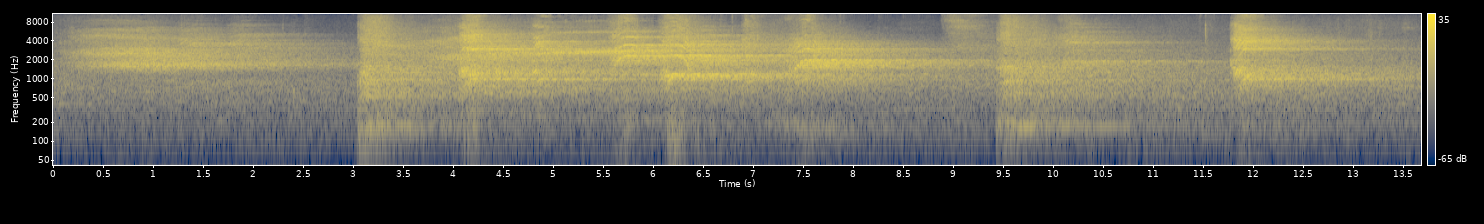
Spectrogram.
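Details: Belugas Mirai and Niko during training at Port of Nagoya Public Aquarium, February 2021: loud overlapping tonal squeals and steady whistles, several abrupt new bursts every second or two, with a faint low snort-like pulse under some onsets.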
